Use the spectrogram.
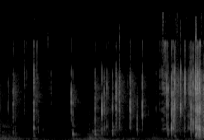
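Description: A tightly glued Pokémon booster pack wrapper being torn open, close crinkling and ripping foil in irregular bursts that build into a louder final tear.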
